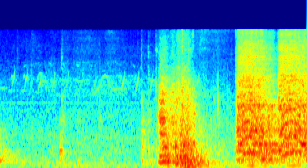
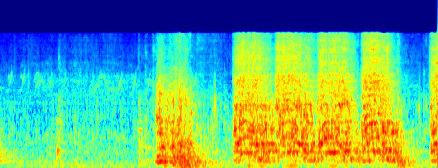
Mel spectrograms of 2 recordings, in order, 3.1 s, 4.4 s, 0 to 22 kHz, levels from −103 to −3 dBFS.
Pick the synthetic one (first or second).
second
